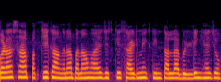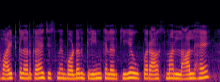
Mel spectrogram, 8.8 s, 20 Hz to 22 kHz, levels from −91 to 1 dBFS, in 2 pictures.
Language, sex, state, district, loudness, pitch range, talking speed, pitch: Hindi, female, Chhattisgarh, Sukma, -17 LUFS, 215-235 Hz, 210 wpm, 225 Hz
